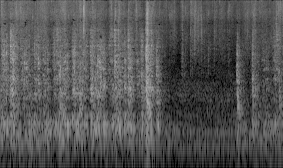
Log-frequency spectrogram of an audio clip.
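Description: Spaghetti in pesto sauce sizzling in a hot frying pan while it is stirred and tossed with a wooden spatula: dense scraping and clatter of the spatula against the pan, a sharp knock about three seconds in, then quieter, with another knock near the end.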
